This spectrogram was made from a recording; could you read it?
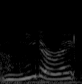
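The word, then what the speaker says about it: Niederegger: Niederreger. – Niederreger. – Look, that's the name. Niederreger. – Wait, can you speak German? – Because it's like Schwarzenegger.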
